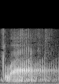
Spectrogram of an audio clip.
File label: "blocked", vox; Source Engine; bshift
